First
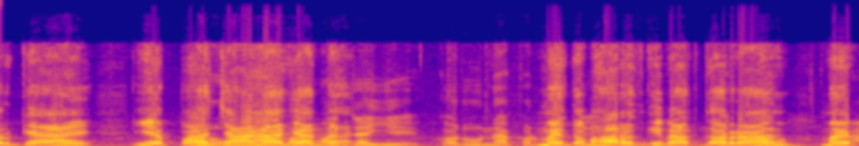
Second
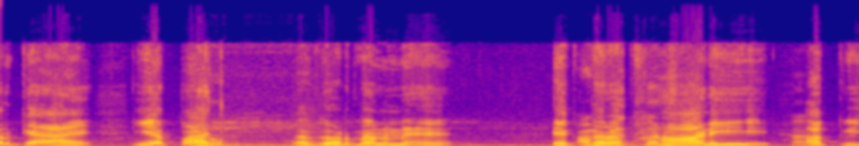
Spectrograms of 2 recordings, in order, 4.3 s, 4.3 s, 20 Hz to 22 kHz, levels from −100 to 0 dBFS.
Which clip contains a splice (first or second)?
second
